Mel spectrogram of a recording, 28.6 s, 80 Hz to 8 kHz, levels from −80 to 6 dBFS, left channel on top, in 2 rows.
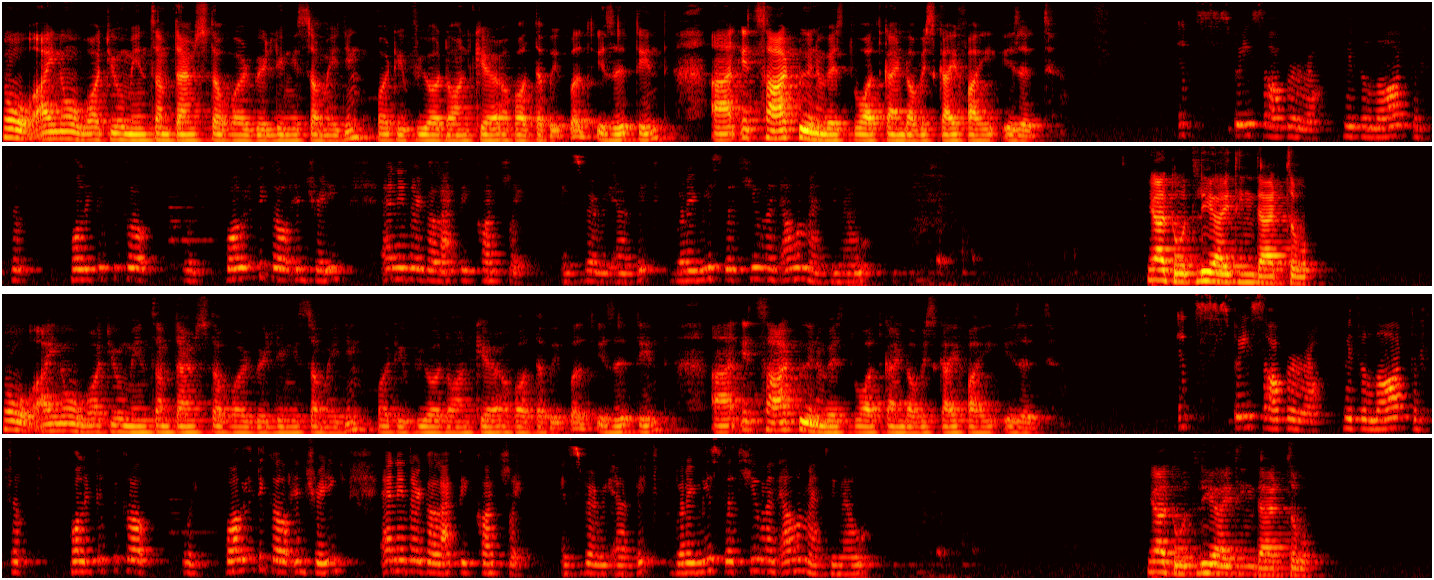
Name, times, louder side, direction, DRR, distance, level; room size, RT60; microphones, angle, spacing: voice 1, 0.0-10.5 22.9-23.0 25.7-27.3, left 5 dB, 60° left, 0.3 m, -28 dB
voice 2, 11.7-14.5 15.0-15.7 16.1-16.2 16.5-19.5 19.9-22.9, right 2 dB, 80° right, 0.6 m, -37 dB
2.5 x 2.1 x 2.6 m
head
